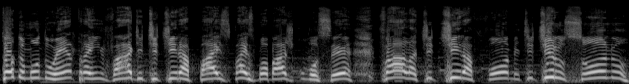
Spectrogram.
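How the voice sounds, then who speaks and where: An extremely high-pitched man talks at a moderate pace with ordinary pitch variation, in a dry, close sound with no echo. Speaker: pastor. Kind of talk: sermon. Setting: church. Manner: soft-spoken.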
